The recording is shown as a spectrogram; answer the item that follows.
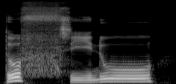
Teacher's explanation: di fa-nya ditahan suaranya karena dia bersifat rokhawah.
